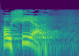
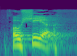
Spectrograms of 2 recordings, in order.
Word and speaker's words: Hoshea: Hoshea. – Hoshea. It's actually spelled the same way Hosea is in Hebrew, but we give the English Hoshea to it to distinguish it from the prophet so there's no confusion.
